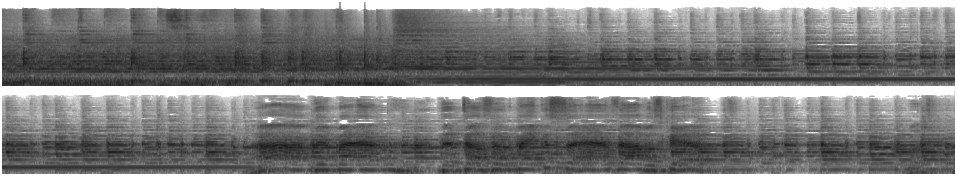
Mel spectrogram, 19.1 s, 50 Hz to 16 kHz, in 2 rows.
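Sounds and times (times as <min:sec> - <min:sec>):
live band music: 0:00.0 - 0:19.0.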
